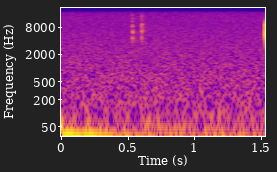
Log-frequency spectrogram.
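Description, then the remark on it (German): A couple of soft, crisp clicks from a computer mouse button as the Connect button is clicked in the Tor Browser, a quick double tap followed by a single click a moment later, against a faint steady background hiss. “Dann auf den Button Verbinden klicken.”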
